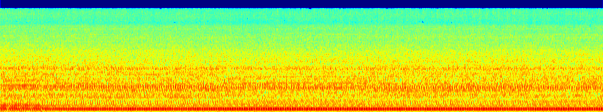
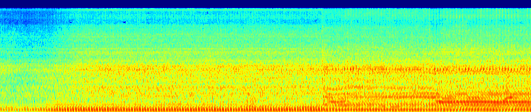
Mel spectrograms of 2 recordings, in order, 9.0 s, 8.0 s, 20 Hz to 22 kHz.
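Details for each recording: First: Craftsman 2700 PSI pressure washer with Briggs & Stratton 275cc OHV, idle-down actuator worked manually: a loud, steady high drone at full throttle with no load. The owner says that is why it surged, and it was running lean. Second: Craftsman 2700 PSI pressure washer with Briggs & Stratton 275cc OHV after repair, on the other chassis outdoors in heavy rain: a steady, even idle with the unloader cycling audibly. It is running well with no leaks and the unloader working.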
